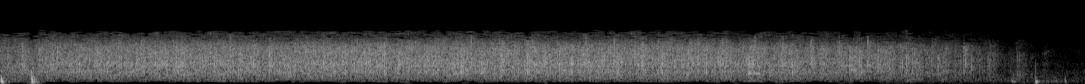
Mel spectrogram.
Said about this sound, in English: I think this is a great idea, and I wouldn't be surprised if they didn't beat their $3 million goal. Let's give them a big hand.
